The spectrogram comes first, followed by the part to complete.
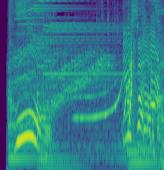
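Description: Cartoon sound effect over children's background music: a held whistle-like tone that slides sharply upward near the end. A short high-pitched child's exclamation comes right at the start, over a steady bass note.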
